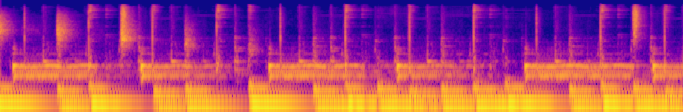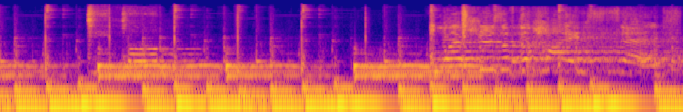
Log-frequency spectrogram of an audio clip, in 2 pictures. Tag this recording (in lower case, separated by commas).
music, speech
